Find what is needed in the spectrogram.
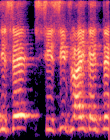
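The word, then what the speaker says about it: tsetse: ये टीसी, जो टीसी नहीं होता, टी साइलेंट है।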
